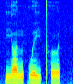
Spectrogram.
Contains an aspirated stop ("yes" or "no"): yes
